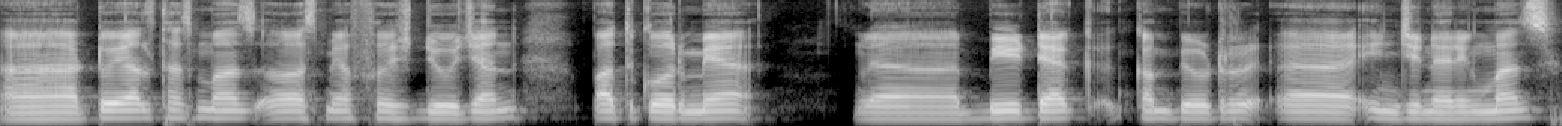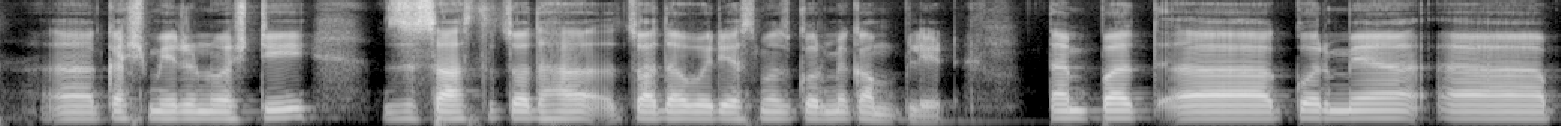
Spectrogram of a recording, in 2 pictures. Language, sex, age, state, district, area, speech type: Kashmiri, male, 30-45, Jammu and Kashmir, Shopian, rural, spontaneous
